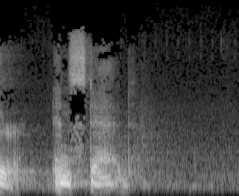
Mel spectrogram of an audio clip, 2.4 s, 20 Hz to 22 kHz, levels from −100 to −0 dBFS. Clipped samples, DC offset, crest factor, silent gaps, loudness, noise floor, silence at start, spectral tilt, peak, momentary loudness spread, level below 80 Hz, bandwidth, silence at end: under 0.1%; under 0.1%; 18 dB; none; -25 LUFS; -52 dBFS; 0 s; -4.5 dB/octave; -8 dBFS; 17 LU; -70 dBFS; 13.5 kHz; 0.9 s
